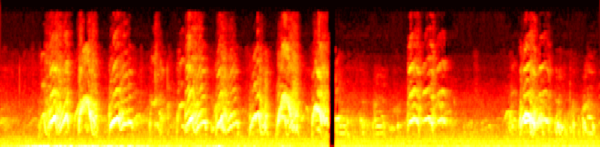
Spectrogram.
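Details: A flock of Brown-eared Bulbuls at Dunsan Grand Park utters strident, curving shrieks in quick runs, with a brief low thump near the start and a short silent break midway.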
